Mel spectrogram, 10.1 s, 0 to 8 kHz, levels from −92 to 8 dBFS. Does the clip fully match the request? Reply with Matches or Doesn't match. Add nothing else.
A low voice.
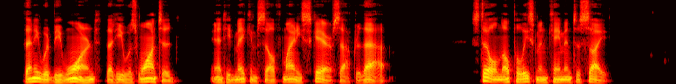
Matches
